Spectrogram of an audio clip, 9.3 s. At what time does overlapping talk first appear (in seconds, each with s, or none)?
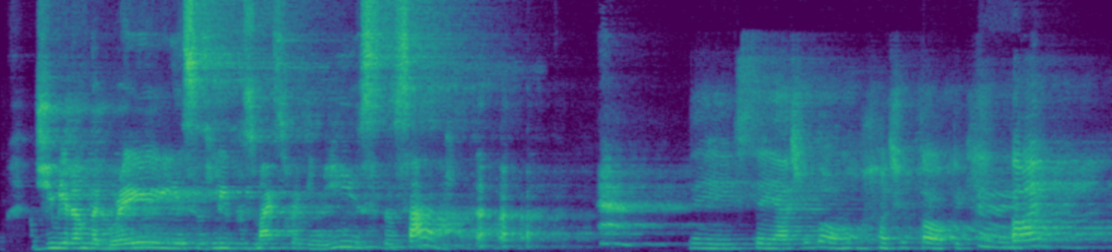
none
